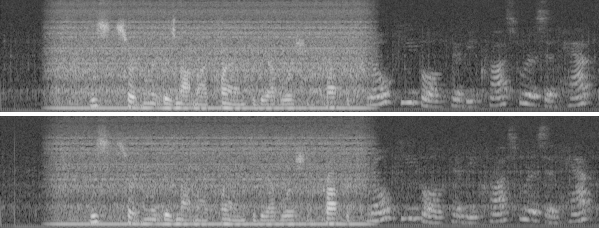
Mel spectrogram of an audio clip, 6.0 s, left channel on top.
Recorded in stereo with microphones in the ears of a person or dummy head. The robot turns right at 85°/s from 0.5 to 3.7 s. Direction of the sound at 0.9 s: Straight ahead.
